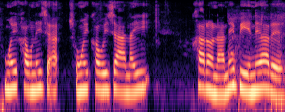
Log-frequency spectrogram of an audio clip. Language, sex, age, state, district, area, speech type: Bodo, female, 60+, Assam, Chirang, rural, spontaneous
